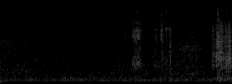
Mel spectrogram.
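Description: Near silence, with a few faint brief clicks and rustles about a second and a half in from pieces of scrap circuit board being handled.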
